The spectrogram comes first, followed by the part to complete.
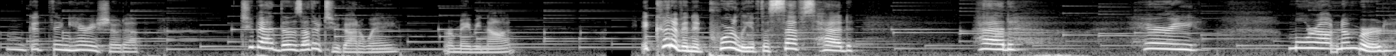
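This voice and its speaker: A woman playing a frightened, excitable young woman narrating a 1940s mystery radio drama. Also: high voice, takes it slowly, pauses often, faint music behind, exaggerated voice. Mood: uneasy.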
